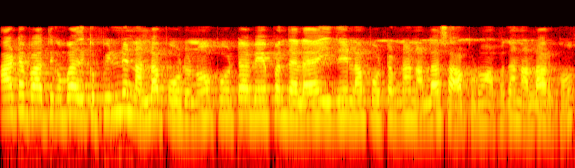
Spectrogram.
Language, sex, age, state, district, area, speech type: Tamil, female, 30-45, Tamil Nadu, Tiruchirappalli, rural, spontaneous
